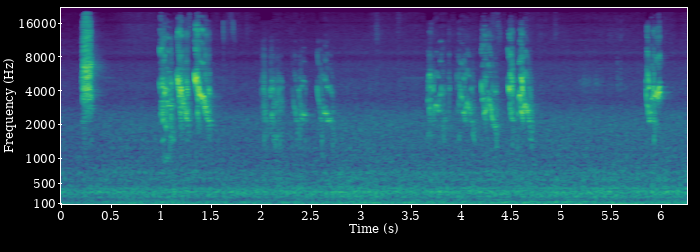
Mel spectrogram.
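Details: Lovebirds giving short, sharp high chirps in small clusters, separated by gaps, over a continuous low mechanical hum.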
